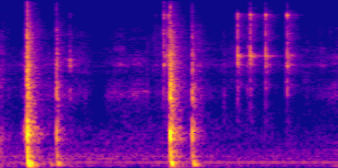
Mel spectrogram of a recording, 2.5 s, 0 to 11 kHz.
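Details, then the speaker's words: Luxor 3L-A spinning reel after cleaning, lubrication and greasing of the clicker, with an extra drag washer added: a few crisp uneven clicks as the spool is turned by hand, so the drag clicker works normally. "And you can hear the clicker operating."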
